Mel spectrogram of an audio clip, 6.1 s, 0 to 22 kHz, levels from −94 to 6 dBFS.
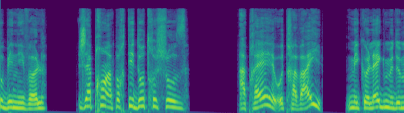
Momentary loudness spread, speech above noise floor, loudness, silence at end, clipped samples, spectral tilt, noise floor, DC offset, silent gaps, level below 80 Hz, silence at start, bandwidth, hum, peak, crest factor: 8 LU; 74 dB; -13 LUFS; 0 s; under 0.1%; -5 dB/octave; -85 dBFS; under 0.1%; none; -48 dBFS; 0 s; 16.5 kHz; none; -2 dBFS; 12 dB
